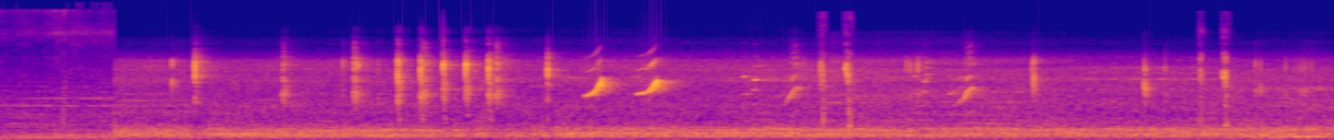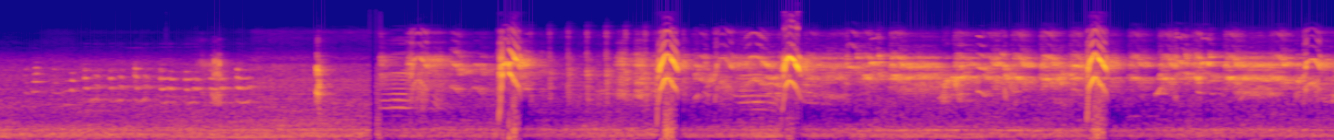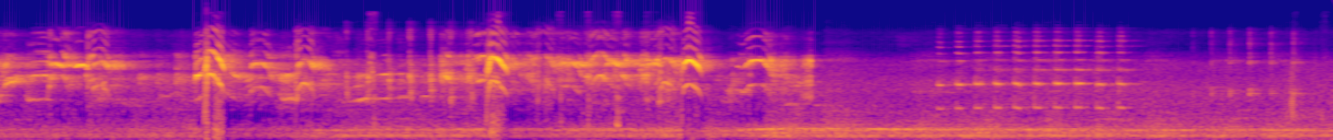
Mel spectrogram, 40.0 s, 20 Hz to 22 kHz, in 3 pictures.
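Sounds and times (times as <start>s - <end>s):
parrot chattering calls: 12.0s - 12.4s, 17.4s - 34.8s
parrot squawking and screeching: 12.0s - 12.4s, 17.4s - 18.8s, 19.7s - 34.8s.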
